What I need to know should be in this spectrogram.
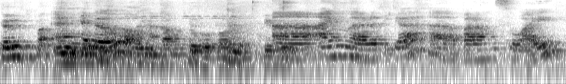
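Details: Adult woman speaking; typical adult female speech.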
